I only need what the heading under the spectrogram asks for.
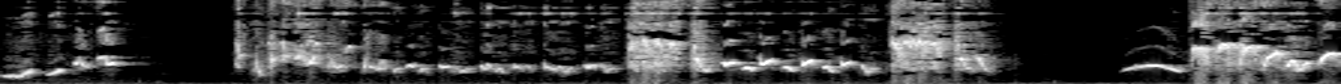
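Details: White-rumped shama chirping: loud, rapid series of bright warbled notes and harsh broadband bursts, broken by short pauses, ending in rising whistled phrases.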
